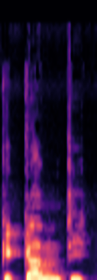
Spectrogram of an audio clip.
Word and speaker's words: canti: Donc, Kanti, c'est accentué sur le A de Kanti, c'est pas sur la terminaison.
